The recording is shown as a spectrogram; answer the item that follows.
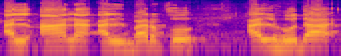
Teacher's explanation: دیکھیں تو ال کا لام ظاہر ہو رہا ہے، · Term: حروف قمریہ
